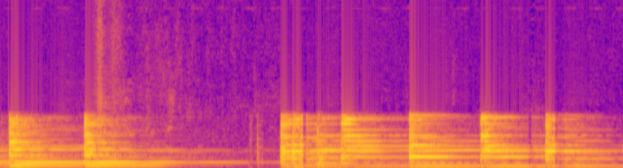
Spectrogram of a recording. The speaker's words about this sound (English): Can you hear that? Yeah. So can we just... I've got a device hooked up to the phone. I'm measuring the frequency that the bangs make to make sure it's real copper.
